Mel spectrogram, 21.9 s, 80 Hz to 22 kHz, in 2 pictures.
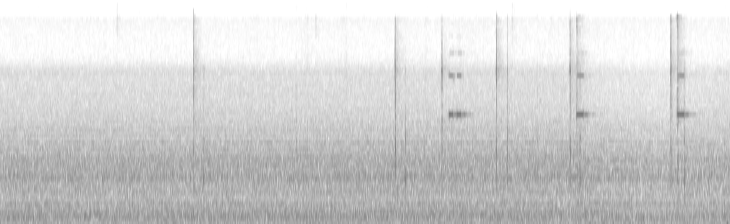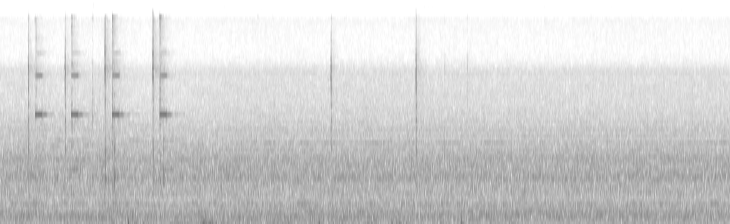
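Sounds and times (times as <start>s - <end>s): short electronic beeps: 6.7s - 7.1s, 8.6s - 9.0s, 10.1s - 10.5s, 11.4s - 13.7s.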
